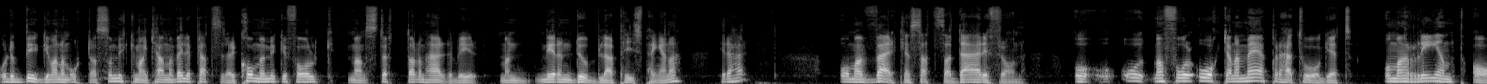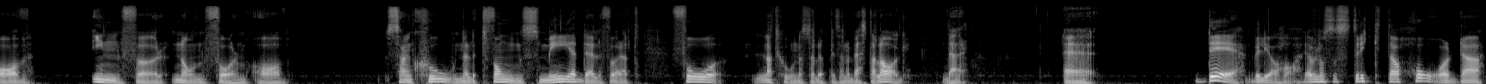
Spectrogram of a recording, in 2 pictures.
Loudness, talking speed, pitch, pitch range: -21 LUFS, 165 wpm, 105 Hz, 85-125 Hz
